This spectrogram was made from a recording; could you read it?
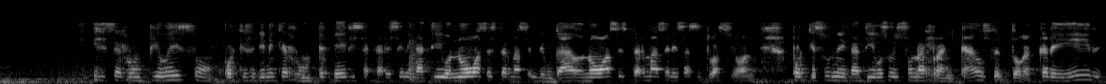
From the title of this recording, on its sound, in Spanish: Zoom miércoles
